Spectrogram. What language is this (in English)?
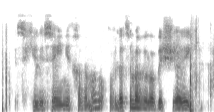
Kabyle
